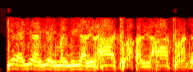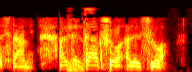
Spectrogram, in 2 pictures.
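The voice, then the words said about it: Heavy island accent. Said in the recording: “there is a bit of a language barrier here. You do have the heavy island accent.”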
